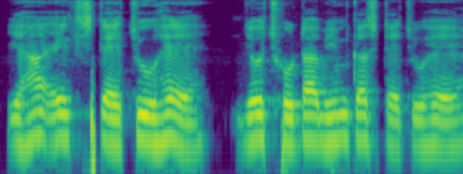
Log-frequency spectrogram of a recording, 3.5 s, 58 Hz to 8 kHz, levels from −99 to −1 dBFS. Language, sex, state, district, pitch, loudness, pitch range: Hindi, male, Gujarat, Valsad, 145 Hz, -16 LUFS, 135-155 Hz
